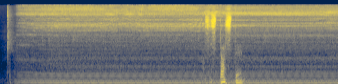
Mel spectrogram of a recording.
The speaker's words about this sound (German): Das ist doch der Kompressor, oder nicht?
